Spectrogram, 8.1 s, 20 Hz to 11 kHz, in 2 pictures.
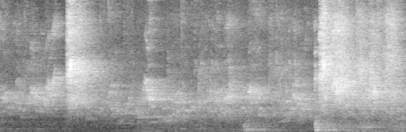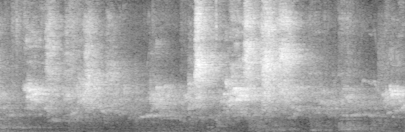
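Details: Very hungry chicks of yellow budgerigars, day 7 after hatching from four eggs: repeated rasping high squawks and chirps in uneven bursts, with brief scratchy knocks in between.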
